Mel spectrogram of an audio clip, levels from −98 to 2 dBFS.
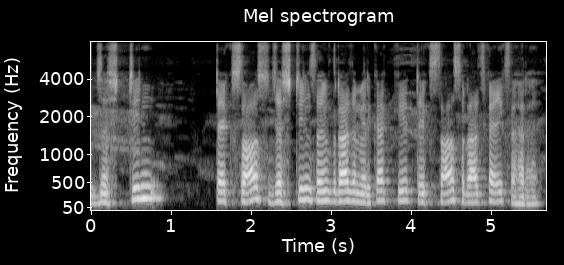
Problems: none marked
